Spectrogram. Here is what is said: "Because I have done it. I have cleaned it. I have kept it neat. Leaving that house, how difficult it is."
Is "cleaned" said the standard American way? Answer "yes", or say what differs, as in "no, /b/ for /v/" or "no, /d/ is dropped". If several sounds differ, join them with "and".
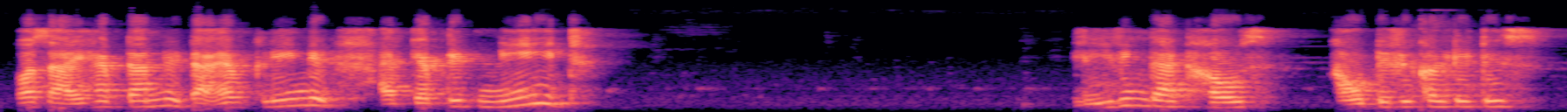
yes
